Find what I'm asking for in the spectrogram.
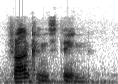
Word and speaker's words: Frankenstein: Frankenstein. You're putting me on. No, it's pronounced Frankenstein. Do you also say Frederick? No, Frederick. Well, why isn't it Frederick Frankenstein? It isn't. It's Frederick Frankenstein.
